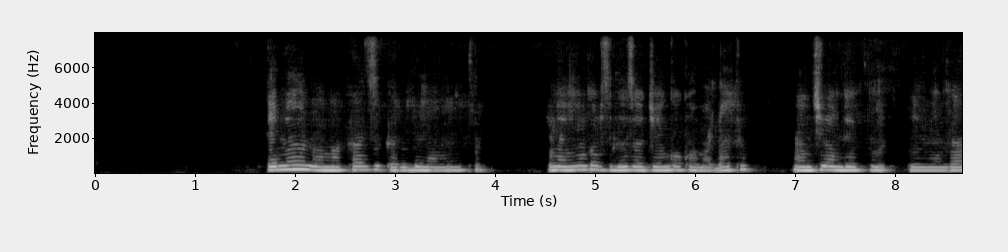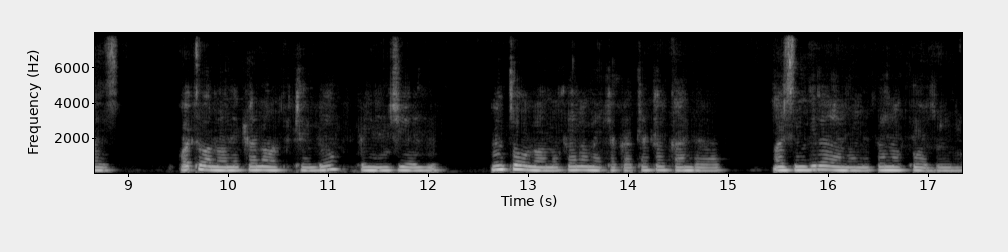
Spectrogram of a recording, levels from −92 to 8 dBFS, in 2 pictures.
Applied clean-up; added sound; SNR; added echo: neural mask model Resemble Enhance denoiser.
